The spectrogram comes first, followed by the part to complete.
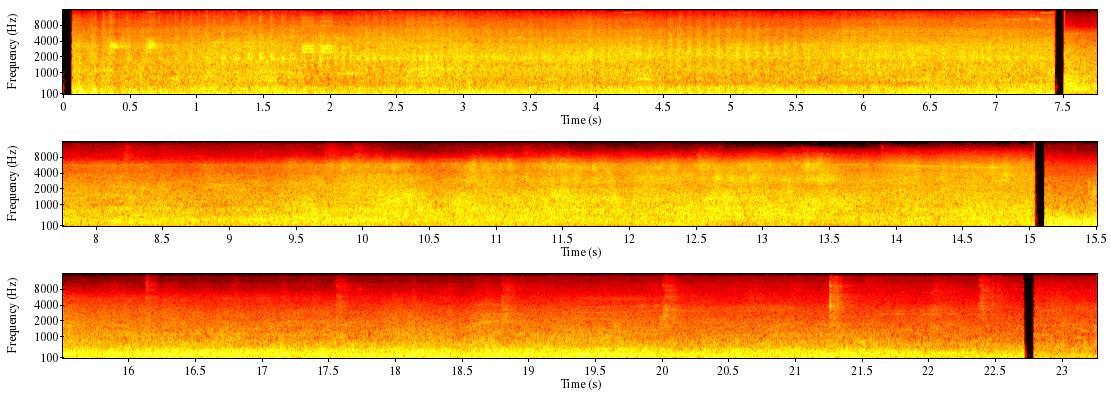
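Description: Loud, steady outdoor noise with a vehicle-like rumble, cutting out abruptly twice, about a third and two-thirds of the way through.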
